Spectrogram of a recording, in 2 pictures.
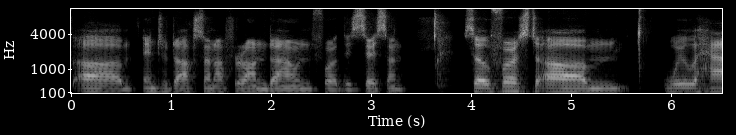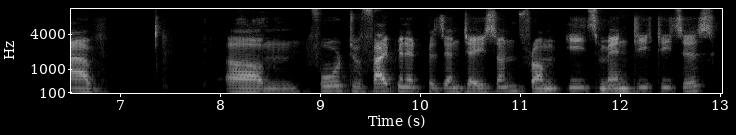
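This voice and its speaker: A man from Nepal hosting an online conference session, speaking with many pauses and fillers over a video call. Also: medium pitch. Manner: hesitant, many ums and uhs. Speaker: session host.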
